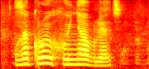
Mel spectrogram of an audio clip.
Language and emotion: Russian, angry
